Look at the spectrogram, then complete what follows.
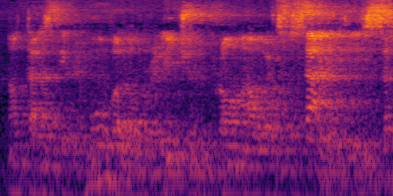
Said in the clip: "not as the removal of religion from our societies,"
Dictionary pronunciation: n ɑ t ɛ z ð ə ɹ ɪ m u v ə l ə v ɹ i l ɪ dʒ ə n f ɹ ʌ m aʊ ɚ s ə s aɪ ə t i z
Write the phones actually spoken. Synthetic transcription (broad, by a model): n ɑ t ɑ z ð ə ɹ ɪ m u v ə l ə v ɹ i l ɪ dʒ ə n f ɹ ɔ m aʊ ɚ s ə s aɪ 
